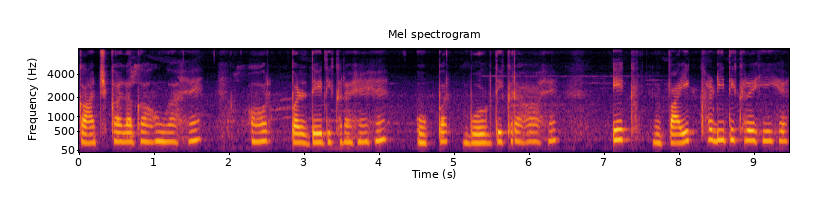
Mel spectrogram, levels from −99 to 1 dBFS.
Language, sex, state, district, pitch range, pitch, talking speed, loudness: Hindi, female, Uttarakhand, Tehri Garhwal, 220-250 Hz, 235 Hz, 135 wpm, -20 LUFS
